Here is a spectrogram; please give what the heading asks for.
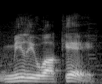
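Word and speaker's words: Milwaukee: Actually, it's pronounced Miliwake, which is Algonquin for the good land.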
